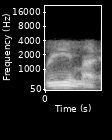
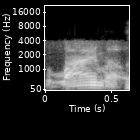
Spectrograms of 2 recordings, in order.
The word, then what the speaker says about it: Lima: Well, tell Travis's parents that I corrected Adam for saying it's not Lima, it's Lima, Ohio.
